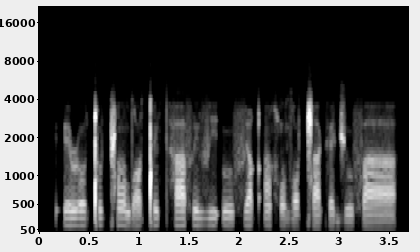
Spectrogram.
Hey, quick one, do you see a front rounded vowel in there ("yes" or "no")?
no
